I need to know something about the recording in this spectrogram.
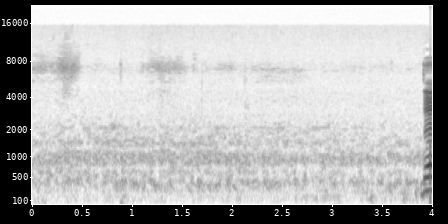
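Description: Faint, steady room noise with no distinct sound in it.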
